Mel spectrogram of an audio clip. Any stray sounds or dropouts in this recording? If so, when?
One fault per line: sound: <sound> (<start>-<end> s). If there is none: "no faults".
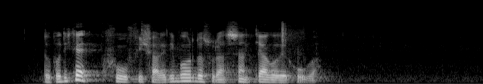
no faults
